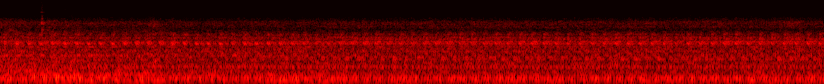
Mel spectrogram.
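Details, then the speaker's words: Hyundai Xcent diesel that knocked, started poorly, smoked black and lacked pickup; jammed injector nozzles cleaned, yellow warning light cleared by scanner: steady even diesel clatter at idle with no knock or miss. Normal idle. "अभी scanner लगाया था तो इसमें जो इसमें light ए रही थी yellow colour की वह डिलीट हो गई अब गाड़ी भी ओके हो गई है"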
